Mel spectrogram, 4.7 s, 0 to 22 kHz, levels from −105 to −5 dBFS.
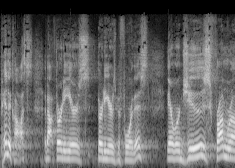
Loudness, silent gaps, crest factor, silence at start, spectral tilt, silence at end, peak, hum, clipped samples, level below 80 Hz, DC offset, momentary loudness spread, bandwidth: -21 LUFS; none; 18 dB; 0 s; -3.5 dB/octave; 0 s; -4 dBFS; none; under 0.1%; -66 dBFS; under 0.1%; 9 LU; 16 kHz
